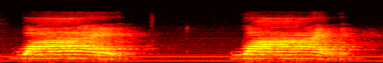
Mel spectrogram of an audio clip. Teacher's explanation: not really put N sound at the end, just waai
